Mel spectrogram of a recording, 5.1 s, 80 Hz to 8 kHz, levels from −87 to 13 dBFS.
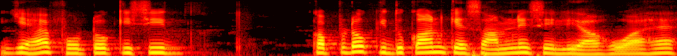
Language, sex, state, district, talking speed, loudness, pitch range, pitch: Hindi, male, Uttar Pradesh, Shamli, 140 wpm, -18 LUFS, 195-220 Hz, 205 Hz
